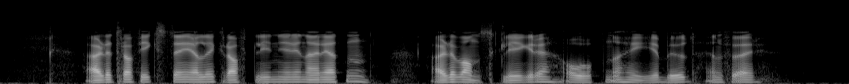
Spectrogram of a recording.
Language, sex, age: Norwegian, male, 34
